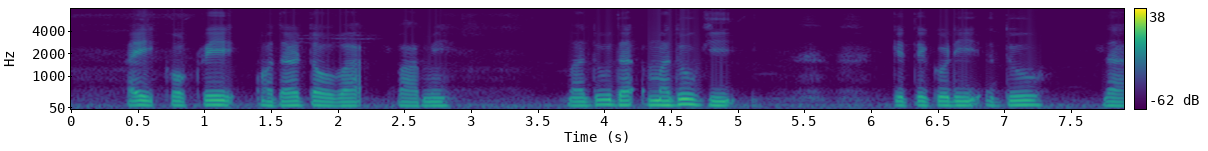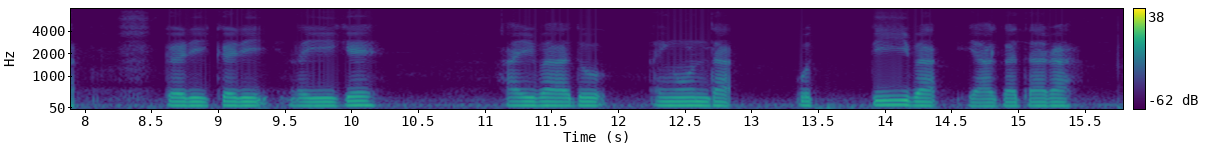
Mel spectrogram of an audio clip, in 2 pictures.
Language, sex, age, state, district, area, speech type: Manipuri, male, 18-30, Manipur, Churachandpur, rural, read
